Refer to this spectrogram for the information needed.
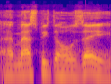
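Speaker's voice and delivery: ordinary talk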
